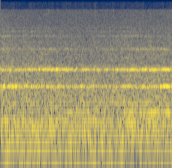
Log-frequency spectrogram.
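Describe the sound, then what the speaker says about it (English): A train approaching a small mountain station in Japan, a steady low rumble with thin sustained squealing tones above it, continuous and moderately distant, with no voices. "All right, there is a train coming"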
